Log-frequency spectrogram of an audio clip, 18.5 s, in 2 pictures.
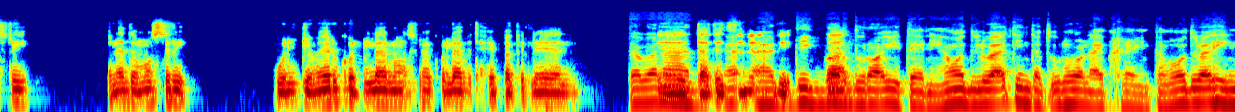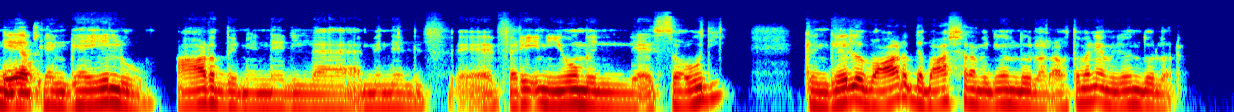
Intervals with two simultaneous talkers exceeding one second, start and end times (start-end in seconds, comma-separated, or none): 4.9-6.5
